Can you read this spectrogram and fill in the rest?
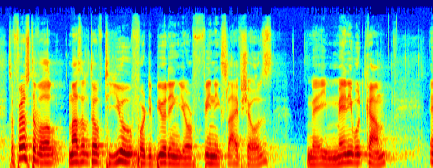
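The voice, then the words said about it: Israeli accent. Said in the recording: “I think I'm the only Israeli, at least by accent”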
